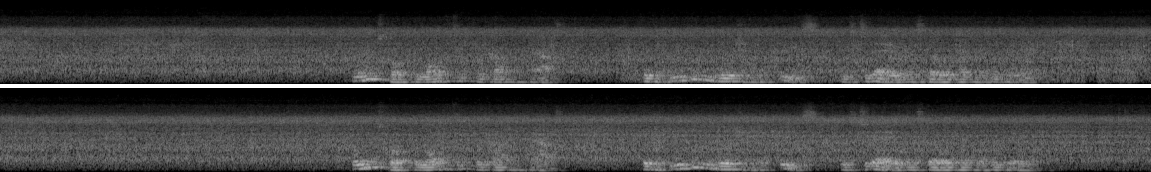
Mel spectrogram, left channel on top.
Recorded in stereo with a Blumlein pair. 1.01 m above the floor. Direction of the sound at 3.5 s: 15° right.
